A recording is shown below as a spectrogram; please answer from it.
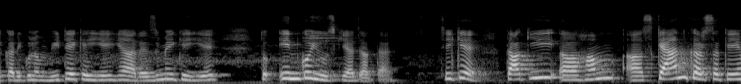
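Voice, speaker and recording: Indian woman lecturing, frequent fillers. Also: medium pitch. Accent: Indian English. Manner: mixes Hindi and English, many filler sounds. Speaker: teacher. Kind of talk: classroom lecture on a slide presentation.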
